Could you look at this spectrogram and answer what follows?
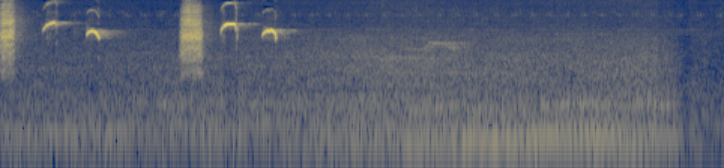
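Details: Ashy drongo, natural sound used as lure for trapping: harsh rasping notes interleaved with slurred, downward whistles in two short phrases, followed by quiet background rumble of distant vehicles.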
